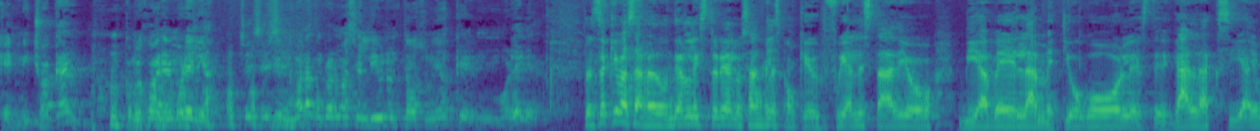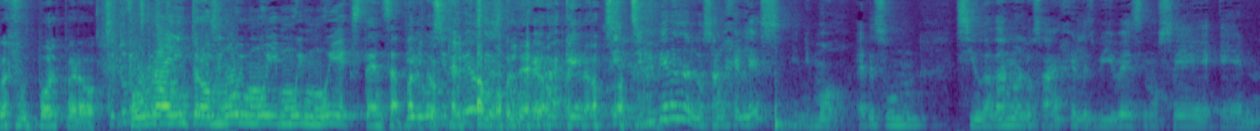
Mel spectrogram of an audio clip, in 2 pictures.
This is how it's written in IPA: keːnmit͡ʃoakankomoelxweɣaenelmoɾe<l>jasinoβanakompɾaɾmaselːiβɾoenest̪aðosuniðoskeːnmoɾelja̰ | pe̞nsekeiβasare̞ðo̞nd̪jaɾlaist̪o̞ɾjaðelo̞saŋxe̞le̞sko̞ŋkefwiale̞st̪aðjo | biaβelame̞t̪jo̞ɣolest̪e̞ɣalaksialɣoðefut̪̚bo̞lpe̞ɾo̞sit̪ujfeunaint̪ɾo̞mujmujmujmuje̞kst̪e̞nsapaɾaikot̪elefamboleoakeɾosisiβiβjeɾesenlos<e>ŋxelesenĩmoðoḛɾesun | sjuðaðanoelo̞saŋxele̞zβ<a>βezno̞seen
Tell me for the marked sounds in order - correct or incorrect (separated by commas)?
correct, incorrect, incorrect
